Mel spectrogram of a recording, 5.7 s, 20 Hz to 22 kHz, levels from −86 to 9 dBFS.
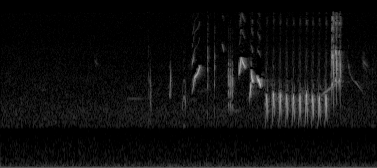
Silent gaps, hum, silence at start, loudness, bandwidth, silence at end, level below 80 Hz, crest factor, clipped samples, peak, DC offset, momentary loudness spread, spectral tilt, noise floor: none; none; 2.55 s; -26 LUFS; 16.5 kHz; 0.55 s; -74 dBFS; 24 dB; under 0.1%; -10 dBFS; 0.2%; 16 LU; 4.5 dB/octave; -63 dBFS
